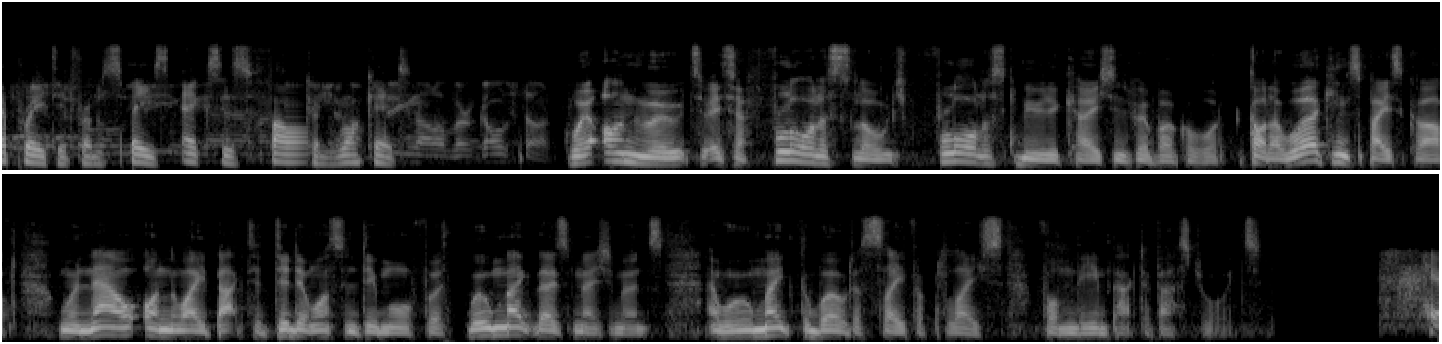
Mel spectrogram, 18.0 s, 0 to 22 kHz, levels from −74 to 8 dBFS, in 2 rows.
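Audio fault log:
1.79–1.93 s and 11.75–11.89 s, burst of packet loss: about 120 ms lost each time and replaced by a fading buzz or hiss. The spectrogram shows a smeared, decaying band, then the audio jumps ahead; the second gap ends in a 10 ms dropout.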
